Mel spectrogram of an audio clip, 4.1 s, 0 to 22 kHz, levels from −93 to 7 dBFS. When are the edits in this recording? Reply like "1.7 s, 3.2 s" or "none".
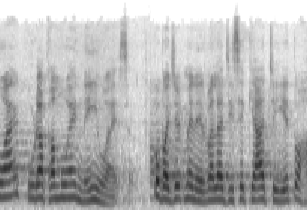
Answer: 2.0 s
